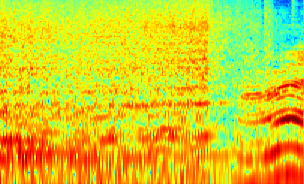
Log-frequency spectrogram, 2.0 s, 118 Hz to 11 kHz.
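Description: Supercharged Hellcat engine roaring in The Crew 2 as the car drifts, a loud steady drone whose pitch sweeps up and down near the end, with someone talking over it.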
